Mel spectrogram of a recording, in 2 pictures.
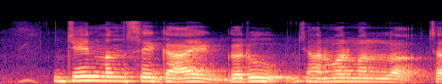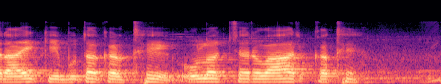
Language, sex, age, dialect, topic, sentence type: Chhattisgarhi, male, 25-30, Central, agriculture, statement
